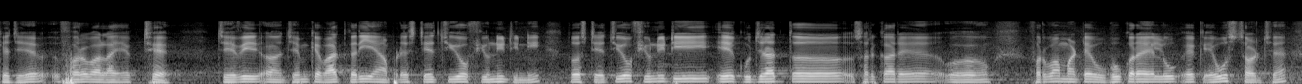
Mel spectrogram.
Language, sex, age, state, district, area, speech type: Gujarati, male, 30-45, Gujarat, Junagadh, urban, spontaneous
